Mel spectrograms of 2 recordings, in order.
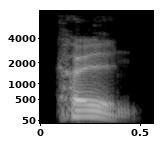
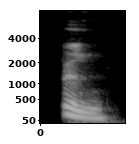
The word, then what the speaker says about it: Köln: pronounce Cologne in German, it's actually pronounced Köln. Köln. But I don't think English-speaking people have the Ö. No, we don't. Köln. It's kind of like a U for you, but it actually is an O with 2 dots on the top of it.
